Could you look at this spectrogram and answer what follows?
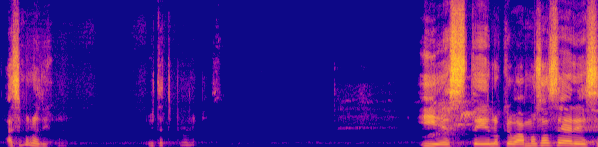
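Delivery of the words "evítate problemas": repeats the doctor's advice under her breath, much softer; a soft, bitter echo of his words; quiet echo of the doctor. Retold or imitated. Repite el consejo del doctor. (eco suave y amargo de las palabras del doctor)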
